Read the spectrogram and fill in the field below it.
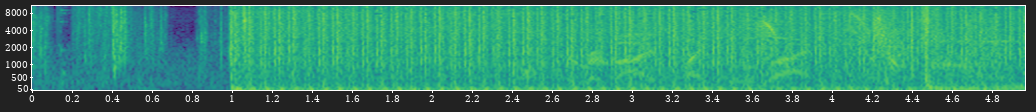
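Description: A rifle fires rapidly in a long burst.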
